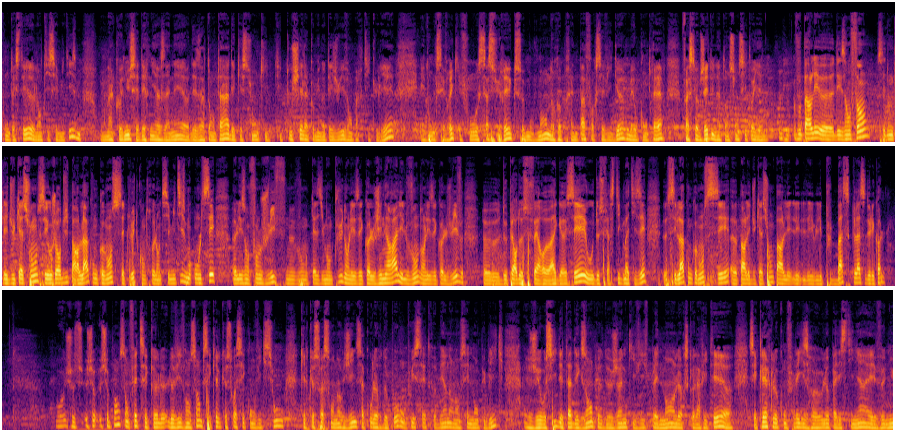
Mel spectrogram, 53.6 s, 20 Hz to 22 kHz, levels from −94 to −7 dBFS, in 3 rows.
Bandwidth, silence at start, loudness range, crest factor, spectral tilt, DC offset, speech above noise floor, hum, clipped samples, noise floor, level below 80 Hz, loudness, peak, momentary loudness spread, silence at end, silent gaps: 16 kHz; 0 s; 6 LU; 16 dB; -6 dB/octave; under 0.1%; 28 dB; none; under 0.1%; -48 dBFS; -36 dBFS; -20 LUFS; -2 dBFS; 10 LU; 0 s; none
